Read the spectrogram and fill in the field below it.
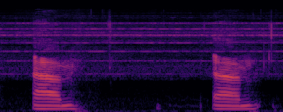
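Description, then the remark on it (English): A fire alarm sounds in two short, loud buzzing bursts about two seconds apart, with a steady faint hum in the background between them. “There's a fire alarm, but hopefully, sorry.”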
